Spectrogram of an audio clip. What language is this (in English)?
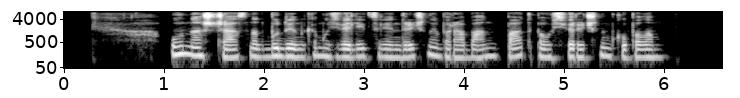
Belarusian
